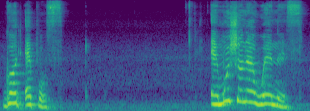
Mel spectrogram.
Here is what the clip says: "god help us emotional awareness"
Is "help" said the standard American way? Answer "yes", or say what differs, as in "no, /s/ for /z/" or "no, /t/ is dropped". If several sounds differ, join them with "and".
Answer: no, /l/ is dropped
